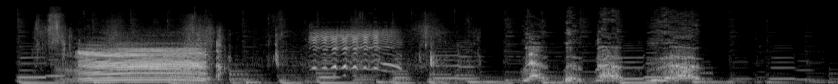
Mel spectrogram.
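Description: Farm-animal calls over background music: a long, loud call about a second in, a quavering bleat around three seconds in, then several shorter, rougher calls.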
